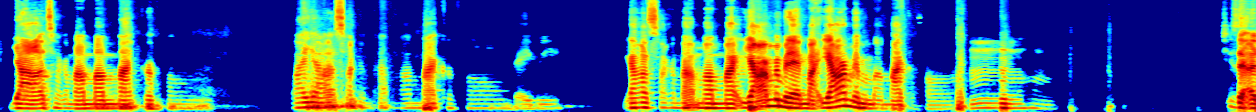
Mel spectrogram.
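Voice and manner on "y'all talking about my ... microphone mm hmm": much lower, softer voice; playful low voice. Pretend. Streamer answering viewer about her old microphone, low playful voice. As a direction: drop it right down, playfully.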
